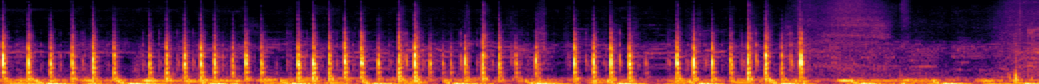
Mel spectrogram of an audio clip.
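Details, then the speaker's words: Lada Vesta with glovebox removed: quick, uneven dry plastic clicks and knocks, a cricket rattle on bumps, from the loose front passenger footwell heater air duct with a gap. "Итак, разобрал я бардачок и смотрим, откуда идут посторонние шумы, стук, так называемый сверчок. И видим, что это у нас звук издает вот этот вот элемент. Это воздуховод переднего пассажира для обогрева ног."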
